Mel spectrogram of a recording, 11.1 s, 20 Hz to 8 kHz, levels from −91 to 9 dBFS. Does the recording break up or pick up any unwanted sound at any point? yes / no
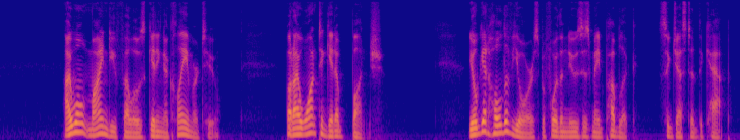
no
